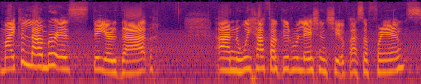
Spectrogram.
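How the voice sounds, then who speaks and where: A woman with a strong Peruvian accent uses a raised, projected voice at a high pitch, with ordinary pitch variation. She talks at a fairly slow pace with very even loudness over noticeable background noise. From Peru, Cusco. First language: Spanish. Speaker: invited speaker, mother. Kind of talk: personal testimony. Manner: halting.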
